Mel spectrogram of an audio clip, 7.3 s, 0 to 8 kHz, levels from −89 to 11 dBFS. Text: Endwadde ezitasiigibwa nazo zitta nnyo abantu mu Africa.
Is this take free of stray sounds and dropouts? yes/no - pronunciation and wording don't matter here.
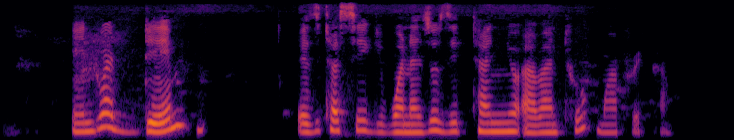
yes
